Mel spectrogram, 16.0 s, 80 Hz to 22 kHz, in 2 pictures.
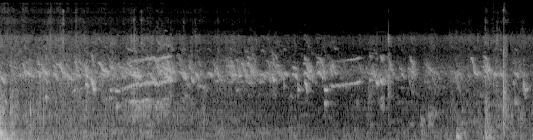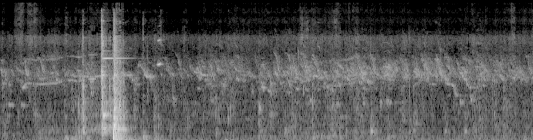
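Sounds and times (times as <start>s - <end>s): chickens clucking: 0.0s - 16.0s.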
